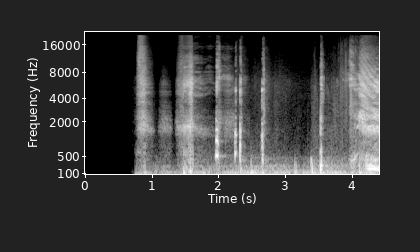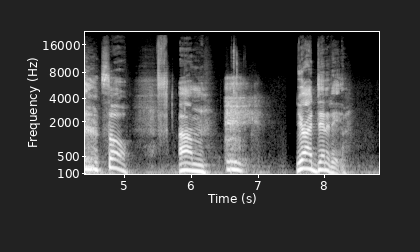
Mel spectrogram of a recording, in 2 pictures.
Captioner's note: laugh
